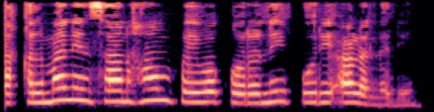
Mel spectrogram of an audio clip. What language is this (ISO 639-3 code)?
pus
